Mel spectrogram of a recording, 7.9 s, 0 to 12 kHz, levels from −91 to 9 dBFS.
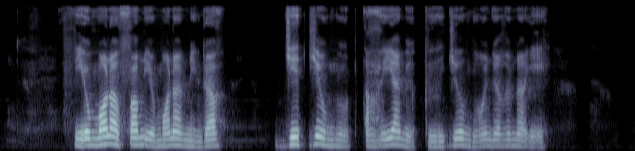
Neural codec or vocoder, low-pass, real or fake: autoencoder, 22.05 kHz, a latent of 192 numbers a frame, VITS, trained on one speaker; 9.9 kHz; fake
